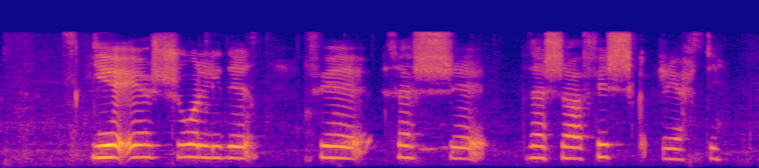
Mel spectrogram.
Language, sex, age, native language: Icelandic, male, 12, Icelandic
